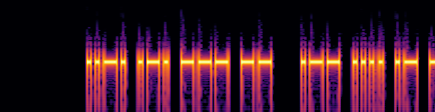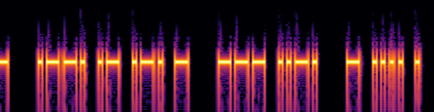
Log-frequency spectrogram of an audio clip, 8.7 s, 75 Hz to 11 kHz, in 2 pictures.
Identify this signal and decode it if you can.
Morse code, heard as a keyed tone, about 27 wpm, 700 Hz. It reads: FROM WHAT PART OF THE
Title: Sentences from Top 1000 Words - Review Part 6 - 28wpm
